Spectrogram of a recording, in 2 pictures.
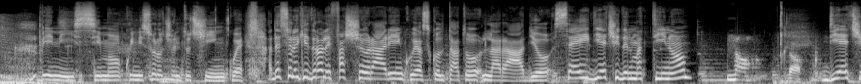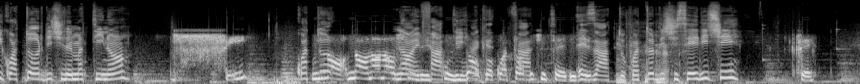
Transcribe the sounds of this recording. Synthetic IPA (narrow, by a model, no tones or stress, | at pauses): benisːimokwind̪isoːlot͡ʃɛnt̪ot͡ʃiŋkwead̪ɛsːolekjed̪eɾɔlːefaʃːeoɾaːɾjeiŋkujaskolt̪aːt̪olaɾaːd̪josɛjd̪jɛːt͡ʃid̪elmat̪ːiːnonɔ | d̪jɛːt͡ʃikwat̪ːord̪it͡ʃid̪elmat̪ːiːno | sikwaɔnɔnɔnɔnɔĩɱfat̪ːikkwat̪ːoɾd̪it͡ʃiseːd̪it͡ʃezat̪ːokwat̪ːord̪it͡ʃiseːd̪it͡ʃi | si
